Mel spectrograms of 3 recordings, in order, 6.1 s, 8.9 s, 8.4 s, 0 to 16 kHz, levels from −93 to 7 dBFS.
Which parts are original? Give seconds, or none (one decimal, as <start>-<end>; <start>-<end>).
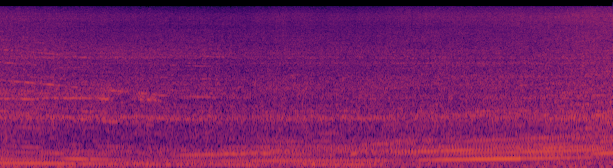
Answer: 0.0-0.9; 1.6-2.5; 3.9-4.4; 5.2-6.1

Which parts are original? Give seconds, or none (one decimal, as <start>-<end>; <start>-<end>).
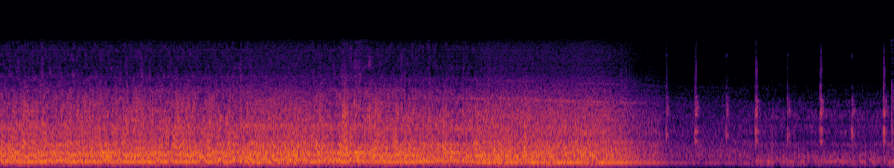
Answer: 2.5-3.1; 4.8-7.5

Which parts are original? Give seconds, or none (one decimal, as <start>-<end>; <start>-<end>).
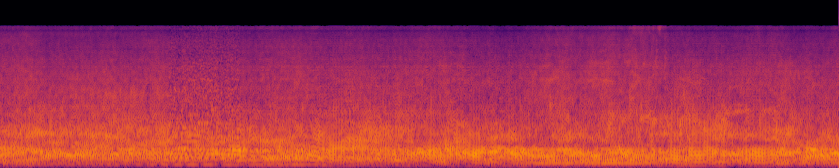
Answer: 1.7-2.4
